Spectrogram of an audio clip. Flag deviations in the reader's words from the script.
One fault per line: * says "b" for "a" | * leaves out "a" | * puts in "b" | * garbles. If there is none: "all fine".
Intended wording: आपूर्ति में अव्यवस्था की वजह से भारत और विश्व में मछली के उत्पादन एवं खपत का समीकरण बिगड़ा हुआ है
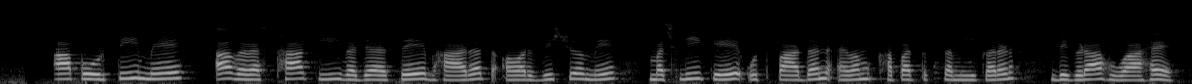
* leaves out "का"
